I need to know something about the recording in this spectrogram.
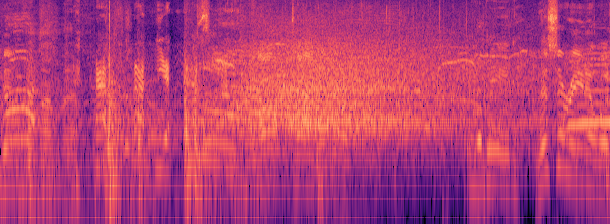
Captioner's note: laugh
